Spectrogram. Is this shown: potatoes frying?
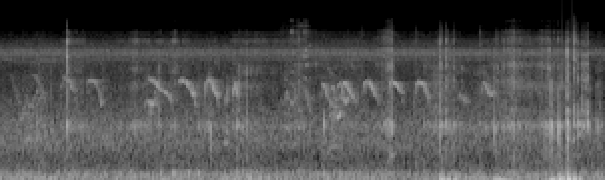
no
